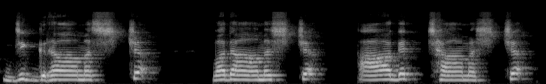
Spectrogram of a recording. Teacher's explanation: So usually visarga becomes sa and then this sa transforms into sha. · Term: shakara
